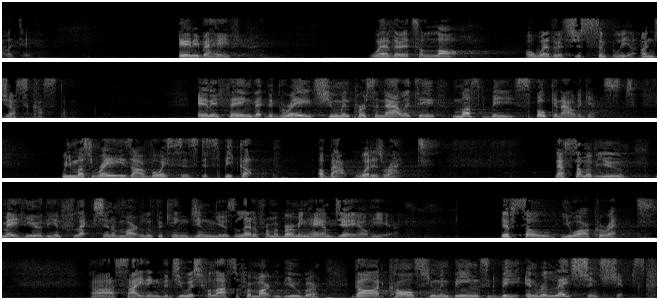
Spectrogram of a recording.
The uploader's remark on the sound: sermon on Senior Sunday, the Last Sunday of Spring Term, May 26, 2013, in the Memorial Church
